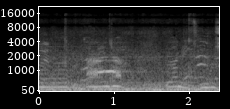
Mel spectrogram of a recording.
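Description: People talking, their voices drawn out on long, nearly level-pitched syllables, over a steady low outdoor rumble.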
